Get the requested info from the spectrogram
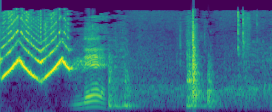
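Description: Electronic car alarm siren warbling up and down, about three sweeps a second, cutting off about half a second in. A short spoken word and a single click follow.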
